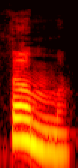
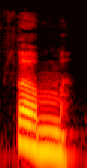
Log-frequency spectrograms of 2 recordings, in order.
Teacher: That's thumb, spelt T-H-U-M-B. But we don't pronounce the final B. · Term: silent B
